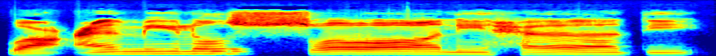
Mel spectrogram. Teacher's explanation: وعملوا صاد کو موٹا پڑھیں گے، ہا کو ادا کریں گے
